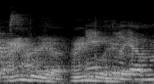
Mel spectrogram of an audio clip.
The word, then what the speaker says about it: Anglia: Wait, there's Angelia. No, I'm sorry. Anglia.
